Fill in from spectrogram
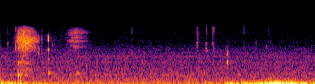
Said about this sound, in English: Are you typing?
